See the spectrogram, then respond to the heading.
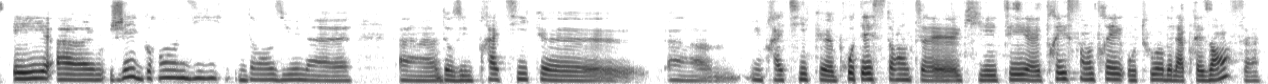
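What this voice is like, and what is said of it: American accent speaking French. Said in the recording (French): “vous allez euh, entendre mon accent ... je suis une Américaine d'origine indienne qui vit en France depuis 20 ans”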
